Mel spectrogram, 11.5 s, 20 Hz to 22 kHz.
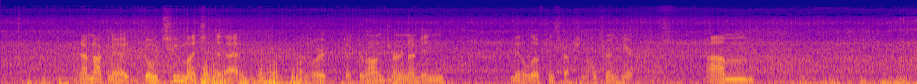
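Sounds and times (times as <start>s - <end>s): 
cars idling at a pedestrian crosswalk: 0.0s - 11.4s
speech: 1.0s - 5.7s, 6.4s - 8.0s, 8.8s - 9.6s.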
